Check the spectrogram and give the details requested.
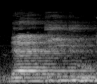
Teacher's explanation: Itu kan kita D, kalau di Arab itu da sama dengan ta, da, bukan da. Kalau kita kan D itu agak mundur sedikit.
